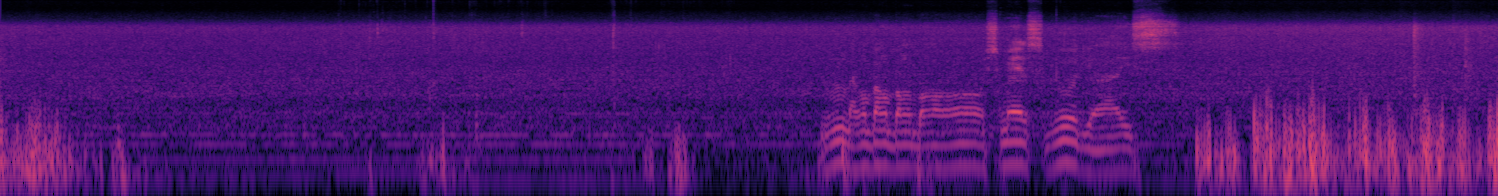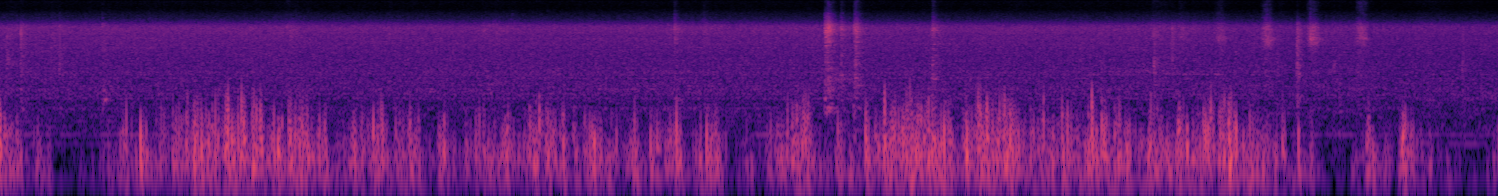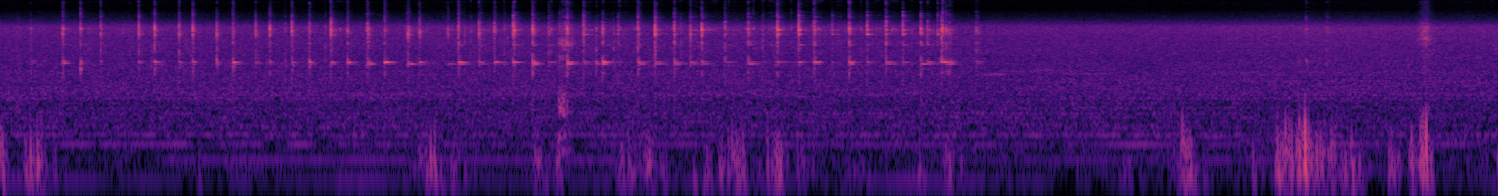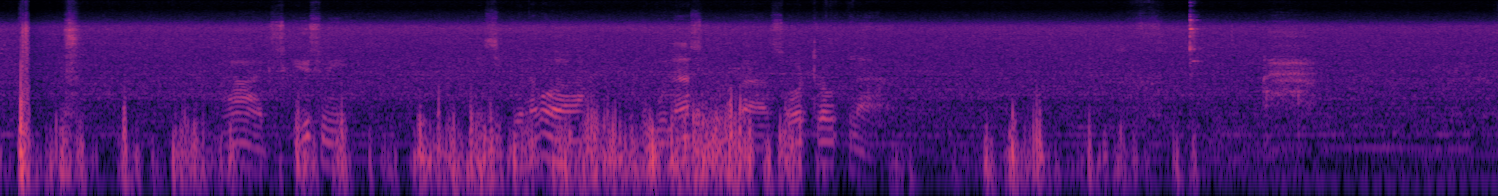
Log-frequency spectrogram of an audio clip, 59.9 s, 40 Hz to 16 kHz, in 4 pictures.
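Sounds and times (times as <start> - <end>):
spoon stirring in ceramic mug: 30.2 - 39.9.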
